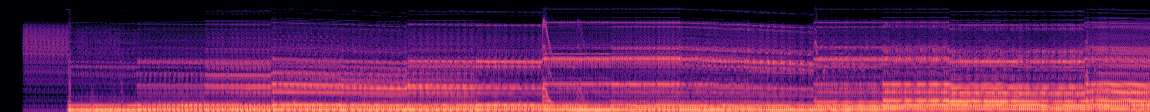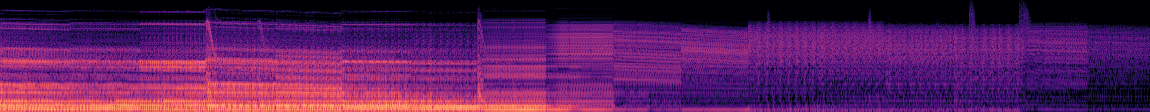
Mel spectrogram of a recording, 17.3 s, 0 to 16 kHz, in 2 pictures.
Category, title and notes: Speech > Processed / Synthetic
wrecked vox 26
effect, sounddesign, animal, alien, abstract, vocal, pitch, reverb, vox, growl, processed, otherworldly, dark, sound-design, weird, fx, monster, spooky, glitchy, howl, wtf, shout, strange, sfx, atmosphere, glitch, vocals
